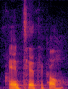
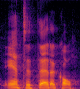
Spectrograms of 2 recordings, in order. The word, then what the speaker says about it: antithetical: It's antithetical because Shannon had said I think you're mispronouncing that. And I went and I Googled it and it's antithet uh yeah antithetical. At least that's how Google pronounced it.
